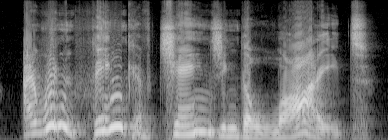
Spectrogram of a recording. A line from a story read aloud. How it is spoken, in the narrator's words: cried Mrs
